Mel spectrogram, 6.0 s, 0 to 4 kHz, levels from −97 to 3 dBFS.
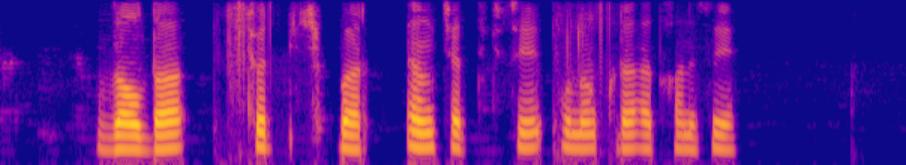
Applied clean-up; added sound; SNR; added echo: neural separator model SepFormer WHAM!.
